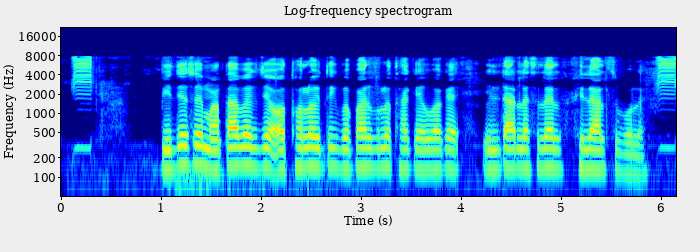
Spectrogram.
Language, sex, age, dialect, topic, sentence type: Bengali, male, 18-24, Jharkhandi, banking, statement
